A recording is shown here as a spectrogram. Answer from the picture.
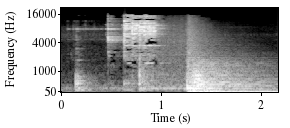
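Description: A metal spoon clinking a few times against a ceramic bowl in the first second, then music with a heavy bass starting about a second and a quarter in and taking over as the loudest sound.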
